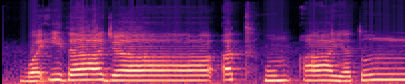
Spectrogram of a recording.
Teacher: वइज़ा में अलिफ मद्दा, جاءت ہم میں مد متصل واجب ہے، 5 کاؤنٹ کریں گے، تا پر ہمس ہوگا، میم ساکن کا اظہار شفیع ہے قاعدہ۔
